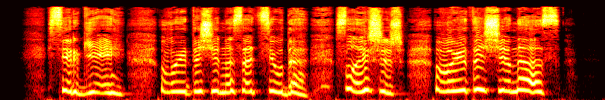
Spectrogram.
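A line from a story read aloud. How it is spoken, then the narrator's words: Desperate scream. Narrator (Russian): закричала Саша, когда поняла, что ей не убежать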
